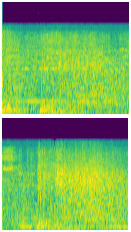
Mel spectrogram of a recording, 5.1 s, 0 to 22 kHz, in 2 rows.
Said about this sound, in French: S'enfonçant profondément dans Lofotenfjord, l'escadre ouvre le feu sur Narvik le 28 mai, après avoir auparavant nettoyé la place forte de Bjerrvik.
